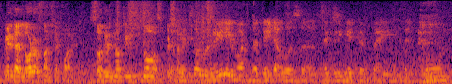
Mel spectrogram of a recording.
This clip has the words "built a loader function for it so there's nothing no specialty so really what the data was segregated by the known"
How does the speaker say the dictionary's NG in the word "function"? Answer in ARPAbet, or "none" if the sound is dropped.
NG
